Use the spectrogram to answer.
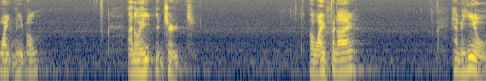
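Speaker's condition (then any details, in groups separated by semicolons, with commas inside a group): Speech impediment; 6 years of therapy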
